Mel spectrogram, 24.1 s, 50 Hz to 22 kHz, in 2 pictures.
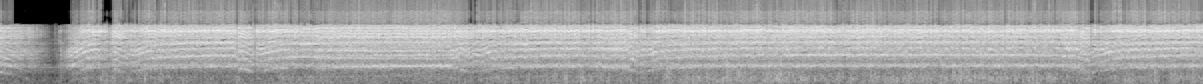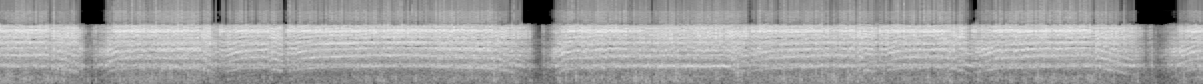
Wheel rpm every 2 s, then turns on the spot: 90, 200, 200, 210, 230, 210, 140, 190, 150, 200, 180, 100.
none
